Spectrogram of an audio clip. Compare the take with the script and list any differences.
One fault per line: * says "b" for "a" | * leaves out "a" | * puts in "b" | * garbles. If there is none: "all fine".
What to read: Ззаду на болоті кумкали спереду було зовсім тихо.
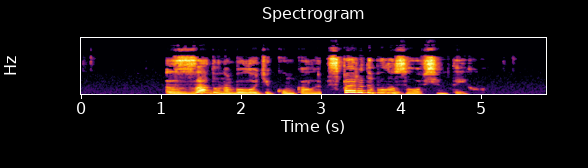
all fine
